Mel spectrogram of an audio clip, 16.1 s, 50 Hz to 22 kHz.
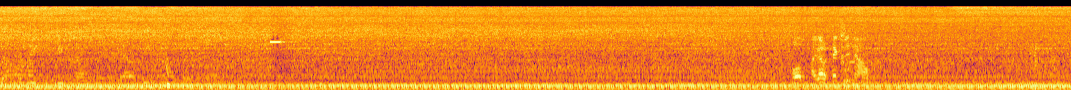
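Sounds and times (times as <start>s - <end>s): low mechanical hum: 0.0s - 16.0s
short high beep: 4.0s - 4.5s.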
